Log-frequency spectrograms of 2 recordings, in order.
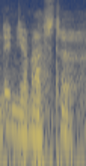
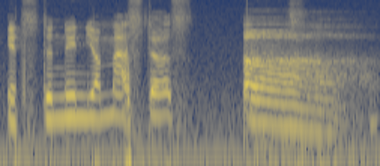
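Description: First: Soft flat caption voice; deadpan title read. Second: Dying gasp, high and slow; overacted death scene. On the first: Pretend. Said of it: "it just flashes on the screen". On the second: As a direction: cry it out with a last breath, hammed up. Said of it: "dying dramatically".

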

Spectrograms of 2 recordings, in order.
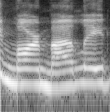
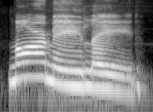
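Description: First: "marmalade" said naturally, the middle syllable reduced to a short uh. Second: "Marmalade" sounded out slowly, the middle syllable given a full A as in "made". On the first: Teacher showing how "marmalade" is really said, with a reduced middle. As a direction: say "marmalade" the everyday way, with a quick unstressed middle. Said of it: "because that middle syllable is unstressed". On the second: Teacher sounding out "Marmalade" for the class, slow and syllable by syllable. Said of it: "Can you sound it out with me?". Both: Shown as a demonstration.

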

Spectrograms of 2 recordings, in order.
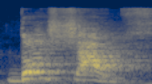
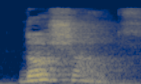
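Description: First: Raised-voice command; sharp order. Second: Said in the usual way. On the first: Real, not acted. Ranter silencing someone, loud sharp order. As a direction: order them loudly to stop.

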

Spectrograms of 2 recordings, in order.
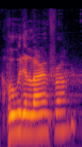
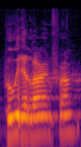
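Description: Both takes have the same delivery.

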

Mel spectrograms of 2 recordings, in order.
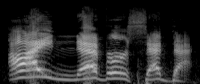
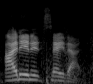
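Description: First: Much louder, slow and firm; loud slow retort. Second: Stone cold. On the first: Interrupting the professor, loud slow mock retort. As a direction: cut him off hard. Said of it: "I don't say it like that". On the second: Student staring down professor, stone cold and low. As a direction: say it flat to his face, unmoved. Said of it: "I look him stone cold in the face". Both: Retold or imitated.

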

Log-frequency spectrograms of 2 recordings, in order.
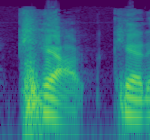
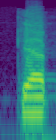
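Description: First: "খেয়ার" with a puff of air after the K; aspirated K. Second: Said in the usual way. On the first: Shown as a demonstration. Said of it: "এইভাবে উচ্চারণ করে পড়বেন". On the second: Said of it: "কেয়ার থেকে খেয়ার".

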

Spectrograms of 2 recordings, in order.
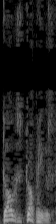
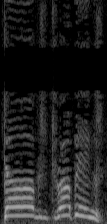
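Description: First: Said in the usual way. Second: High, drawn-out witches' shout; shouted cry. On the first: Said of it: "dreaded cry of". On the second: Acted. Witches take up the cry, high long shout. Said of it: "they shouted".

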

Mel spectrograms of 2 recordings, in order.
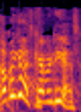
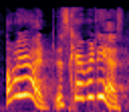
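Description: First: High excited retelling; a second starstruck gasp. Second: High, fast starstruck squeal; breathless fan excitement; starstruck gasp. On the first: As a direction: relive the shock of spotting her. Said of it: "I'm like". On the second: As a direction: blurt it out in shock at a celebrity. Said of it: "and I was like". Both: Retold or imitated.

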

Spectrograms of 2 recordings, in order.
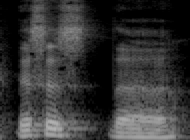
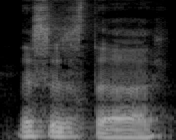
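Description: No difference in how they are said.

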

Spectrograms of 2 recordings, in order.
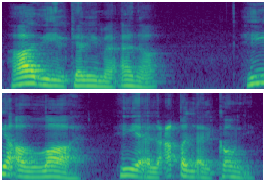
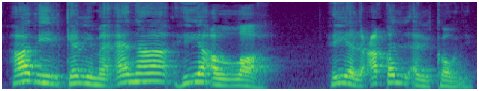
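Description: First: Lower, slower, each word weighed; slow emphatic repeat. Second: Said in the usual way. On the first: Shown as a demonstration. Teacher repeating the line for listeners, slow and emphatic. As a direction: repeat it slowly so it sinks in. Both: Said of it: "نكرر ونقول".

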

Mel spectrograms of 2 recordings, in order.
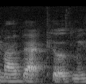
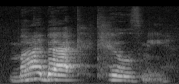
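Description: First: Said in the usual way. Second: "My back kills me" slow and weighty; emphatic complaint. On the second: Real, not acted. Stresses her complaint, then repeats it.

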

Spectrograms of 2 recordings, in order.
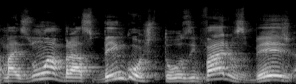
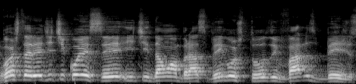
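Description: First: "bem gostoso" and "vários beijos" drawn out with swooping pitch; slow, incredulous stress on each phrase of "bem gostoso e vários beijos"; pointed emphasis. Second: Said in the usual way. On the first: Shown as a demonstration. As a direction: dwell slowly on "gostoso" and "beijos". Repeats the suspicious part pointedly.

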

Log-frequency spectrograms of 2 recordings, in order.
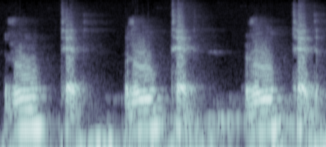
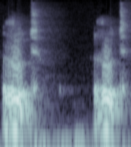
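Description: First: "روتد" slowly as ru-ted, two clear beats; two syllables, slow. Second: "روت" said as one short syllable. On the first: Teacher slowly drilling "روتد" as two syllables. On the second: Teacher contrasting "روت" before the ending, one syllable. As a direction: keep "روت" to a single beat. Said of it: "فقط یک هجا داره". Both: Shown as a demonstration.

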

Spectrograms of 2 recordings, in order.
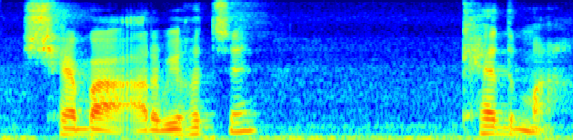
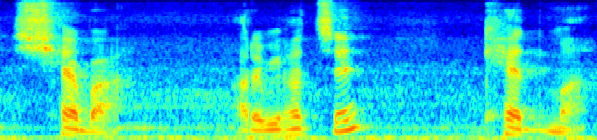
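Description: The two takes are said the same way.

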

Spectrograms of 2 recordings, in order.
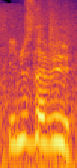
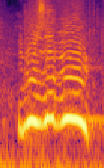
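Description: First: Alarmed cry. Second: Much higher and louder shriek; hammed-up terror, shrieking; panicked scream. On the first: Acted. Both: Godzilla spotted them.

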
